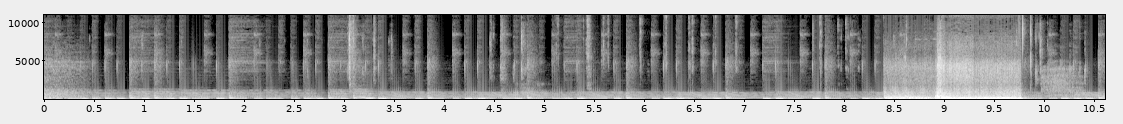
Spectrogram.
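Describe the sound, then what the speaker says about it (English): Rocket launcher blasts and explosions in a Doom map, loud repeated booms over busy game music, with a heavy roaring burst near the end. "Oh, it's a rocket launcher."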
